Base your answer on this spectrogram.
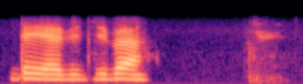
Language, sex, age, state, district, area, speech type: Bodo, female, 30-45, Assam, Chirang, rural, conversation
